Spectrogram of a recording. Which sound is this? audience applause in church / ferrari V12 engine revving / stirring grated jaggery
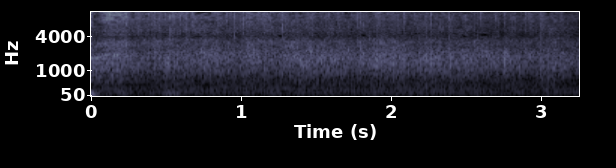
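audience applause in church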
